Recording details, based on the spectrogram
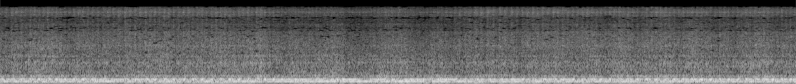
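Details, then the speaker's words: Yamaha Mio scooter engine on the bench, no frame, running on homemade wiring for its DC battery ignition, with Pertamax fed from an external source and the intake sealed with a bolt and hose: kick-started, it settles into a steady, even idle with no misses. "teman-teman untuk sepeda motornya itu sudah nyala bisa teman-teman dengarkan untuk di bagian mesinnya Oke ini sepeda motornya sudah menyala ya"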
